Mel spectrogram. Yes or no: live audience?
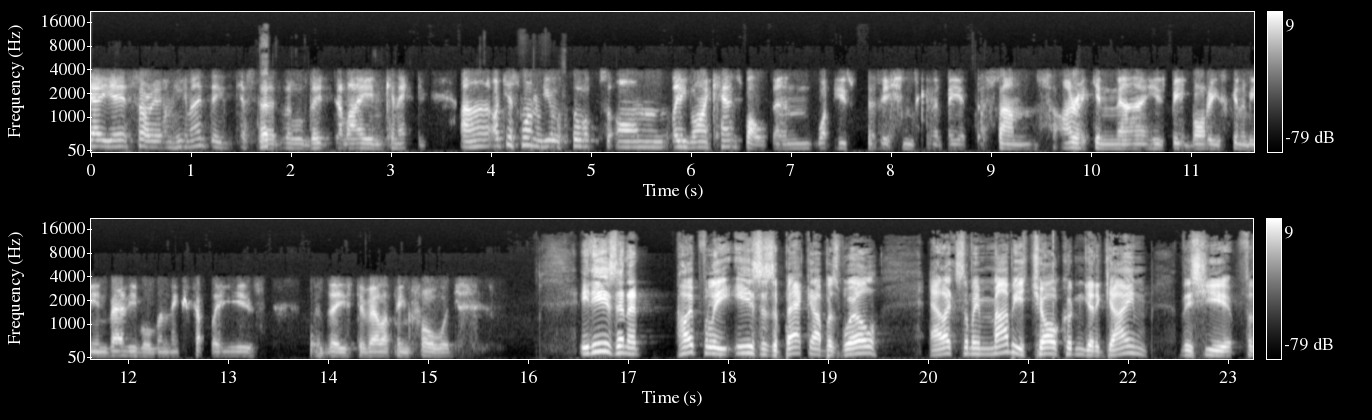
no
